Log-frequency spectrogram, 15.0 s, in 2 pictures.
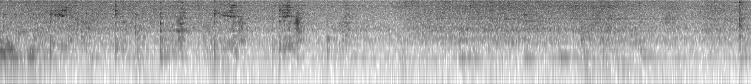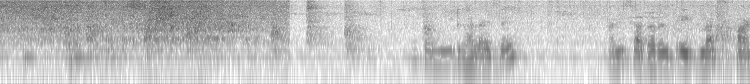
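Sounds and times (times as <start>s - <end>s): spoon scraping a pan: 0.0s - 10.4s
lentils sizzling in hot oil: 0.0s - 15.0s.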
